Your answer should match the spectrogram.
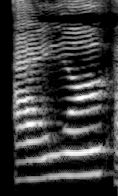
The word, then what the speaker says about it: our: Esse our, aí, nosso, nossa, é, frequentemente também vai ser pronunciado como se fosse a letra R. Our way, ok? R, é a letra R em inglês, certo?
